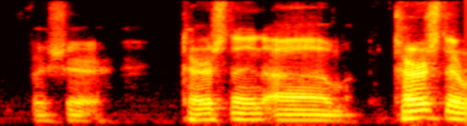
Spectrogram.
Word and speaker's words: Kirsten: Kirsten, um Kirsten, right? I said it right. Right. It's Kirsten, but that's okay. Kristen, what's your final thoughts? Said it wrong.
